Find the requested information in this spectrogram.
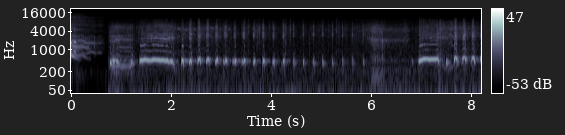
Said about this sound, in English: He's screaming.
